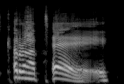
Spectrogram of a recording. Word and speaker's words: karate: And then as soon as he says karate, he goes karate every single time. – Well, that is the correct way to pronounce it with Japanese accent.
